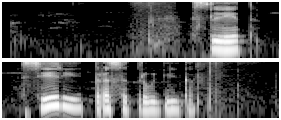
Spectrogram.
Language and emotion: Russian, neutral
